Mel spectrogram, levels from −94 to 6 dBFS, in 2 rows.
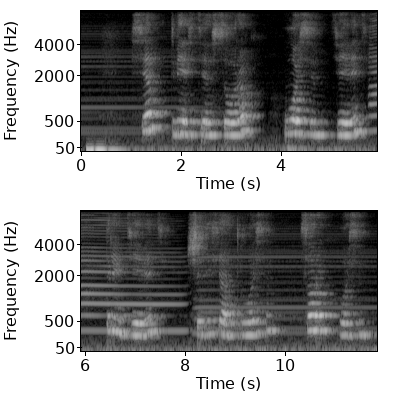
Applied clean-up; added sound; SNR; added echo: none; Harmonica; 18 dB; reverberation time 0.7 s.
